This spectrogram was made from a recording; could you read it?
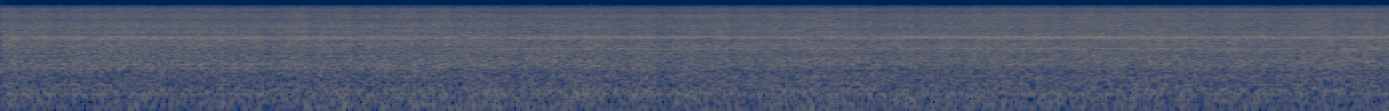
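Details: World Model A hand dryer after repair, with the blower housing refitted: loud, even rushing blower roar with a thin steady whine and no knocks; the brushed motor runs smoothly with very little brush arcing.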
